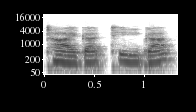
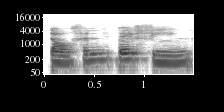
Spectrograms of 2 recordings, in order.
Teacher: T, like tiger, tiger, has no voice. D, like dolphin, delphine, has voice.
